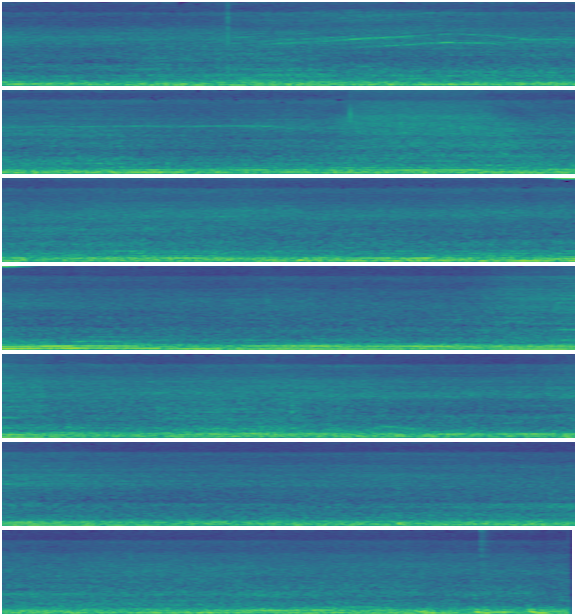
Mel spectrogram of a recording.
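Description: Steady road traffic on a city street: cars passing with a continuous low rumble, and a brief high squeal a few seconds in.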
